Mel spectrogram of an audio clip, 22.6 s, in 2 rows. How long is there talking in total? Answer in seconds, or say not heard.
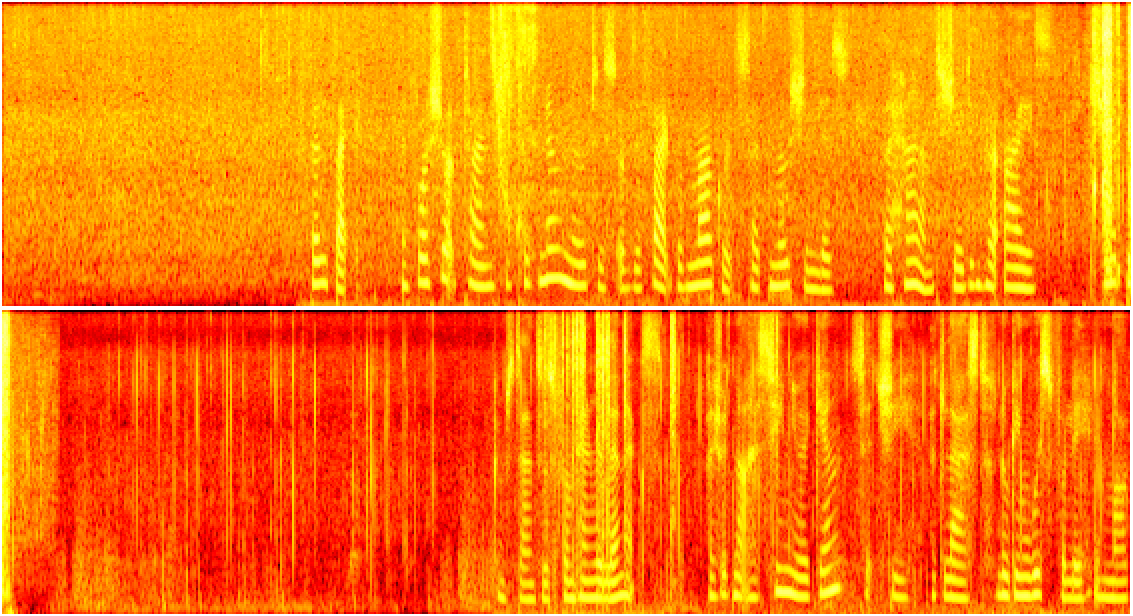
15 s.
